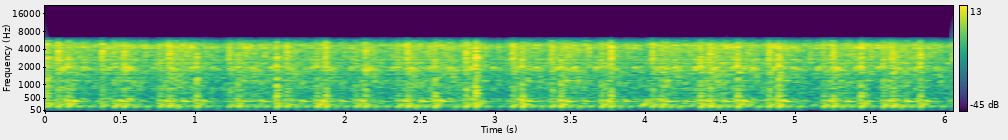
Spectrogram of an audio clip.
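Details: Saito FA 270T twin model engine on stand, first run after eBay purchase and kerosene cleaning, hand-started: crisp evenly spaced firing pulses at steady low idle, no misses or hunting; normal idle.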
